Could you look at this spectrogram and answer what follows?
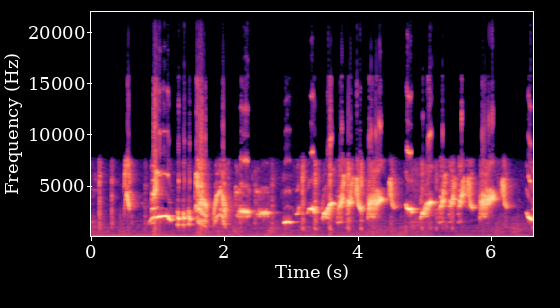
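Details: Murai batu, or white-rumped shama, pouring out gacor song: a dense, almost unbroken stream of buzzy squeaks, rich warbles and twisting whistles, with one short pause in the middle.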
